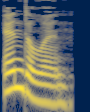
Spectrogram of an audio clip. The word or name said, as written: endelyn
